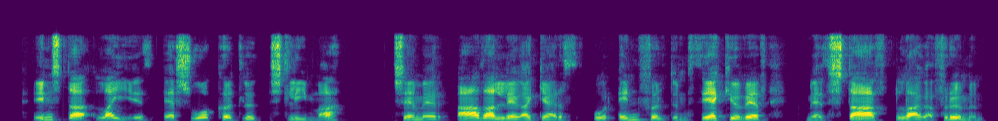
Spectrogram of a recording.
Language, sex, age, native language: Icelandic, male, 50-59, Icelandic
